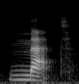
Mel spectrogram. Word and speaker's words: met: between e and a here we have met let's say it together met now this is a much much shorter sound e let's try it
